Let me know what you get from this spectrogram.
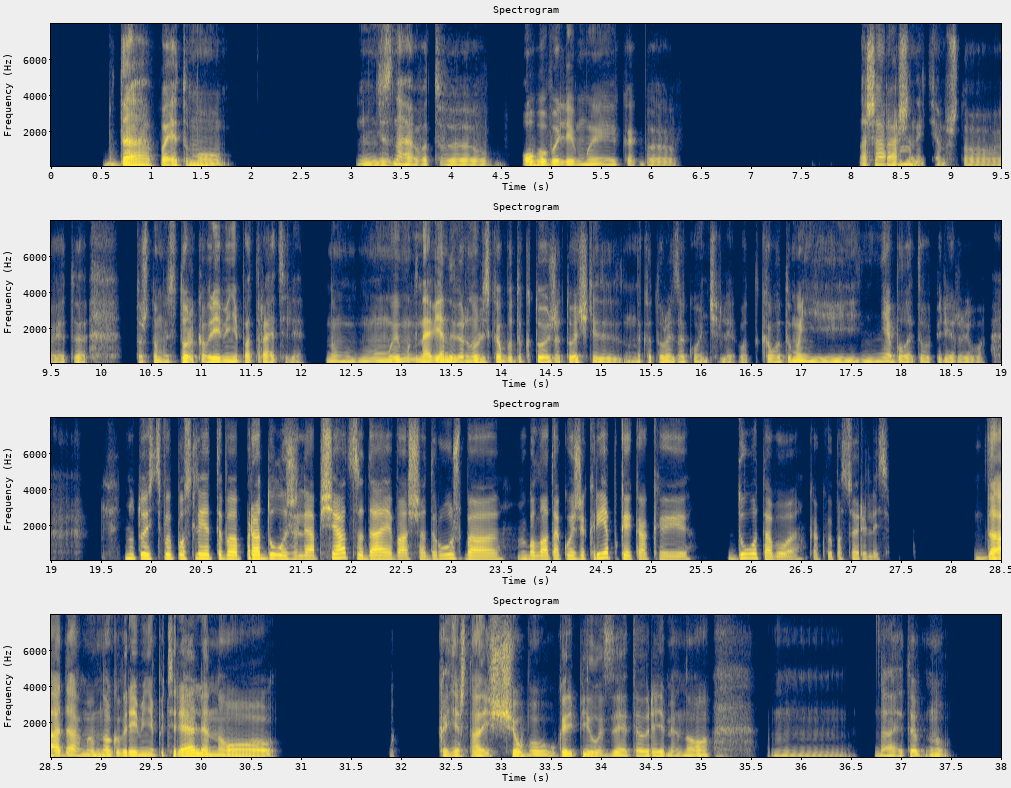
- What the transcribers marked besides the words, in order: tapping
- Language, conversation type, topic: Russian, podcast, Как вернуть утраченную связь с друзьями или семьёй?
